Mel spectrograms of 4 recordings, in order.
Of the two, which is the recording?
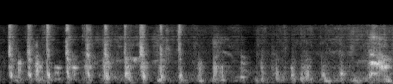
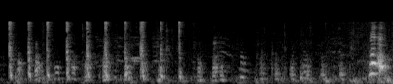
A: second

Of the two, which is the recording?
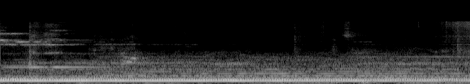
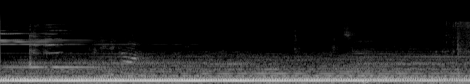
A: second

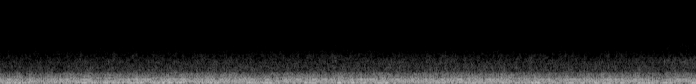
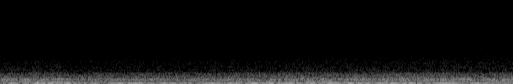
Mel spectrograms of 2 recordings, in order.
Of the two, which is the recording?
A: second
